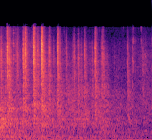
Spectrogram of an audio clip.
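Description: A pigeon perched on top of a harp coos softly several times in a row, close by and alone, with no talk over it.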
